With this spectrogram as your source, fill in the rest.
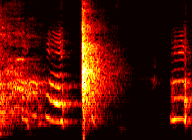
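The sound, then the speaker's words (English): A single sharp hand clap, a bright slap-like burst that cuts in between stretches of voices talking. “Don't clap on the podcast.”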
